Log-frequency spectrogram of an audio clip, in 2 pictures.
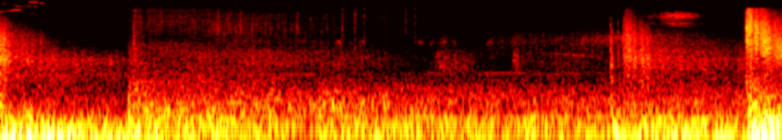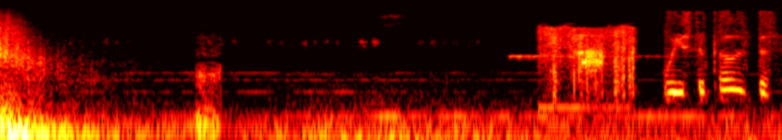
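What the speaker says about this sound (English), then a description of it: "Blow that asteroid up. Let the drilling missiles do your job." Missiles striking and blowing up an asteroid in the space strategy game Homeworld, a series of heavy booming blasts and crackling bursts trailed by electronic beeps and radio-like tones, with voices talking throughout.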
